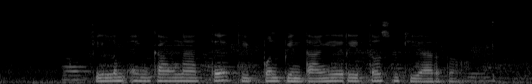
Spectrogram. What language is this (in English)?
Javanese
